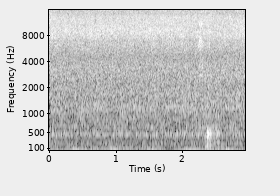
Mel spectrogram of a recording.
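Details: A continuous low drone of honey bees outside the hive as new foragers take orientation flights, with one brief faint knock near the end.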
